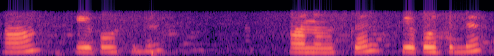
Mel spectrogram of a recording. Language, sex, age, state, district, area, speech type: Odia, female, 30-45, Odisha, Subarnapur, urban, conversation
